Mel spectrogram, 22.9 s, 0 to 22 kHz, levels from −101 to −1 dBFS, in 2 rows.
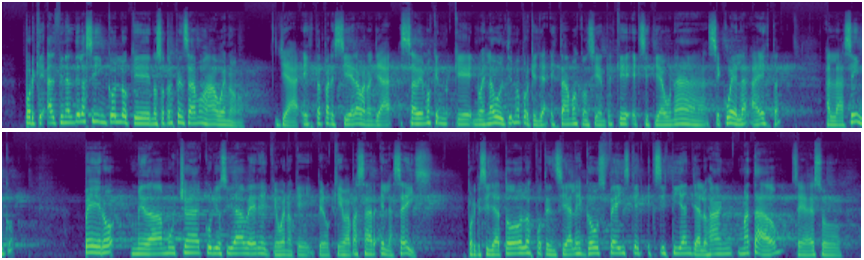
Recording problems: echo of what is said; noticeable; throughout; 150 ms later, 15 dB below the speech

